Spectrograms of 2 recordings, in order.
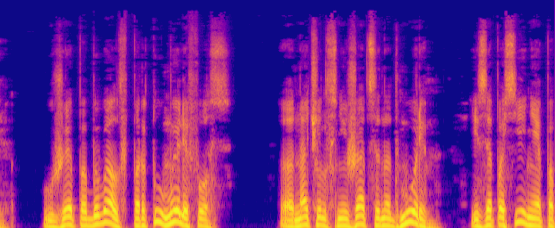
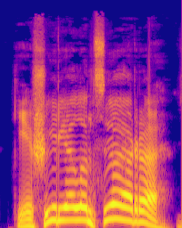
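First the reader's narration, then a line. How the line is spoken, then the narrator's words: Shouted. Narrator (Russian): закричал он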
